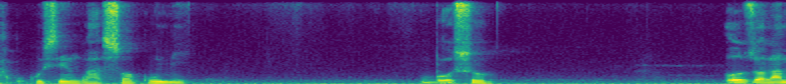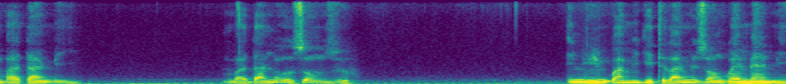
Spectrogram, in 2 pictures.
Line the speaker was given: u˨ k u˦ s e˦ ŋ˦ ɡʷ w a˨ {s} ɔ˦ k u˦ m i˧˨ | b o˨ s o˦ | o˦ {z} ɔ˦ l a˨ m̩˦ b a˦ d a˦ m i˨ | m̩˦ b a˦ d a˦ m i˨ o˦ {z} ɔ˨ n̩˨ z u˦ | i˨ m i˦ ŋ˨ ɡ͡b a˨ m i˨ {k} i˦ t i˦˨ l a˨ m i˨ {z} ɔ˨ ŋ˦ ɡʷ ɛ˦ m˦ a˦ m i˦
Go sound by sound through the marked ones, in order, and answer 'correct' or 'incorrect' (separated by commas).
correct, correct, correct, incorrect, correct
